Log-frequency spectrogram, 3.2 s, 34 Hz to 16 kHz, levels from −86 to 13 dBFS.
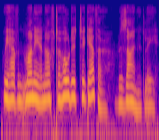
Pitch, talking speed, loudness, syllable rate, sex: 190 Hz, 170 wpm, -16 LUFS, 5.9 syllables/s, female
